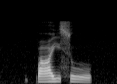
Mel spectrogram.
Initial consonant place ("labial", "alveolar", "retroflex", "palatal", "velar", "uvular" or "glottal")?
labial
